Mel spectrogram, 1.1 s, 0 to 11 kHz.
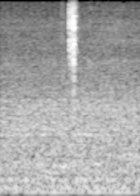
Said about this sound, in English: I'm in a truck right now. I am in my vehicle, which is a blue Toyota truck, mid-90s. We refer to him as Roosevelt, the truck.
